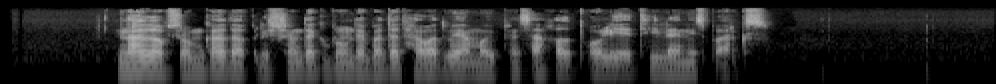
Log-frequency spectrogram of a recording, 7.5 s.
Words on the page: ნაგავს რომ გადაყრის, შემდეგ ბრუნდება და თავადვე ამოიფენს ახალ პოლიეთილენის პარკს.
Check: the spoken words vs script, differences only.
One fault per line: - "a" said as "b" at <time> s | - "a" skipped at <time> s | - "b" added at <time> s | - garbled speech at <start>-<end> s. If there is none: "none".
none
